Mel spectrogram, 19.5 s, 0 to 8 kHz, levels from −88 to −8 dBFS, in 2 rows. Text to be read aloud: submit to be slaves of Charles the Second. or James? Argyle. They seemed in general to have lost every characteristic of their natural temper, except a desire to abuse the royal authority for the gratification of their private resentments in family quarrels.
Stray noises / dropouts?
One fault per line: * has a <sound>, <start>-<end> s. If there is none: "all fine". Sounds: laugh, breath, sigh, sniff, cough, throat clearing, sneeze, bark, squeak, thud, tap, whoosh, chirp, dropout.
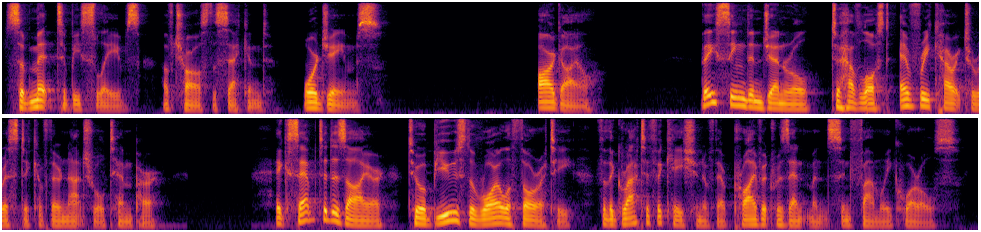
all fine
